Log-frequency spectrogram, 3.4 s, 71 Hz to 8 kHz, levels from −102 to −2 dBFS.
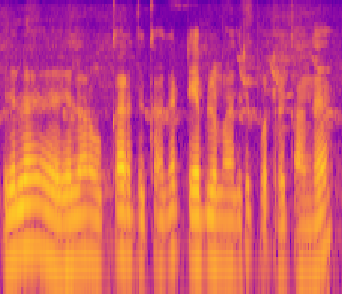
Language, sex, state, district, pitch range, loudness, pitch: Tamil, male, Tamil Nadu, Kanyakumari, 120-135 Hz, -20 LUFS, 125 Hz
